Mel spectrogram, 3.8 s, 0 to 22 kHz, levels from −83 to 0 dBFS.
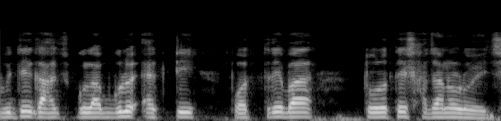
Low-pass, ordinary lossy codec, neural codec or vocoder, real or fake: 7.2 kHz; AAC, 48 kbps; codec, 24 kHz, 3.1 kbps, DualCodec; fake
